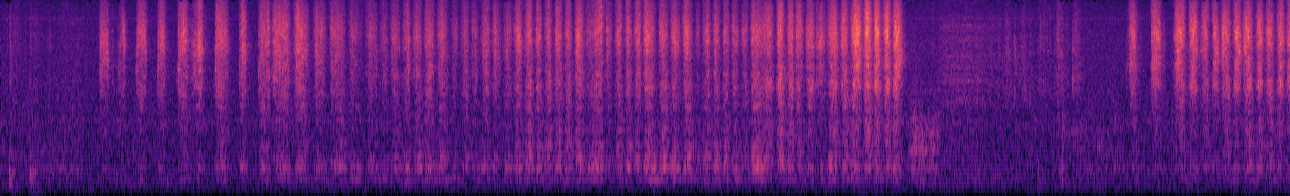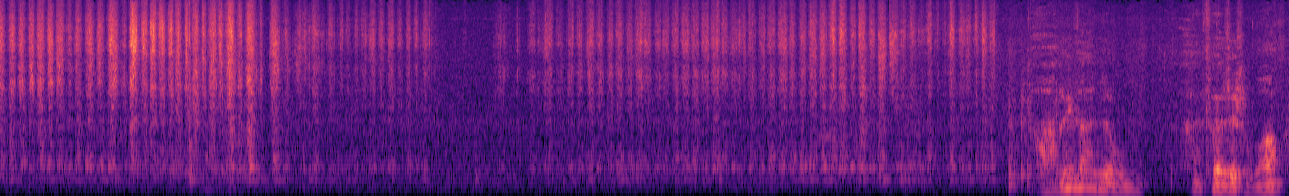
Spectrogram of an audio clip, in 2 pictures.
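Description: Paintbrush scrubbing acrylic paint onto paper in quick back-and-forth strokes, in three runs separated by short pauses.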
